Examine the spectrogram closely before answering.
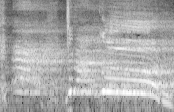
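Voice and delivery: hammed-up yell out the window; mock yell at driver. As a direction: shout it at the car ahead. Yelling at driver in car.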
